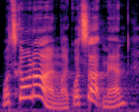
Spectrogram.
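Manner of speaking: breezy high imitation of the boss; casual boss voice. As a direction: play the chill boss, upbeat.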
